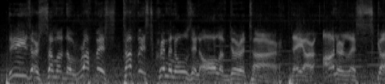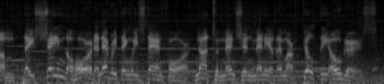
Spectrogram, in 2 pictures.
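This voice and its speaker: Casting: male actor as gruff hardened Horde fighter, strongly varied pitch, stern, music underneath, video game. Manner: stern, martial. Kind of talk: video game character acting.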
